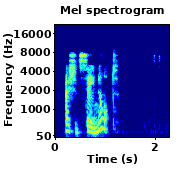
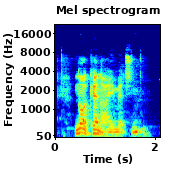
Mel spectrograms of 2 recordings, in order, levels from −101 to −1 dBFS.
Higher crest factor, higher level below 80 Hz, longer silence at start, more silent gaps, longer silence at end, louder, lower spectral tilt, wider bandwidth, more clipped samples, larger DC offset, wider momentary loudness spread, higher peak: about the same, 22 dB vs 22 dB; second, -84 dBFS vs -56 dBFS; second, 0.2 s vs 0.4 s; neither; first, 1.05 s vs 0.3 s; second, -35 LUFS vs -23 LUFS; second, -2.5 dB/octave vs -4.5 dB/octave; about the same, 8.8 kHz vs 9.2 kHz; neither; neither; first, 16 LU vs 9 LU; second, -18 dBFS vs -4 dBFS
